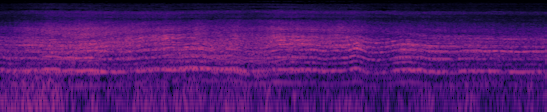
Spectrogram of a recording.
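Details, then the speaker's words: Quadcopter in hover: steady, even motor whine holding pitch with only gentle wavers; no wobbling, motors smooth and balanced. "Alright, so I'm going to let go, and we don't have any of that messy wibbling and wobbling like we had before."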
